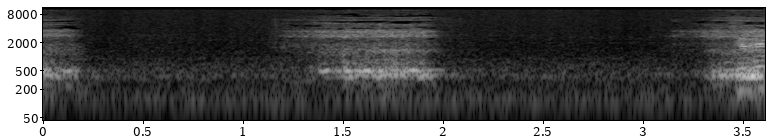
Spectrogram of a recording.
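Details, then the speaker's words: Objective sign of airway obstruction, alongside agitation, cyanosis and accessory muscle use: loud, harsh, rasping breaths about every two seconds; noisy wheezy obstructed breathing. "objektif havayolu tıkanıklık bulguları ajistasyon huzursuzluk ve siyanoz ütopsi belirtileridir günlük hipervi belirtileridir yardımcı solunum kasların kullanımı gürültülü hırıltılı solunum sesi"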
